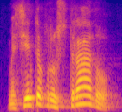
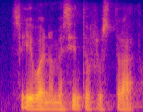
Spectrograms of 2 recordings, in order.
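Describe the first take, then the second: First: Más agudo y más fuerte, soltando la frustración; "Me siento frustrado" exclamado alto y fuerte, con ímpetu; frustración exclamada. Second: Más grave y más suave, resignado; "me siento frustrado" dicho bajo y suave, aceptándolo; aceptación tranquila. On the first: (descubriendo su frustración con ímpetu) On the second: (reconociendo la emoción con calma) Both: Shown as a demonstration. Ejemplo de identificar la emoción.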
